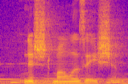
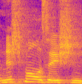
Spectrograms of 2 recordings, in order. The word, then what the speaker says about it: nixtamalization: Another cool thing about this word, the X, pronounced sh, comes from an indigenous language, because this is a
